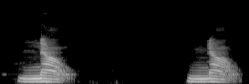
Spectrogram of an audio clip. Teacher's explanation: That's a nasal sound. You have to use your tongue tip and alveolar ridge.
